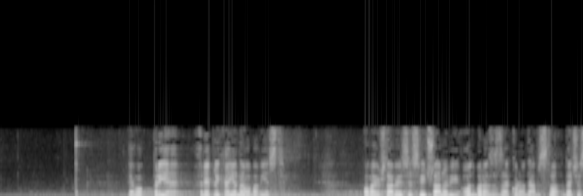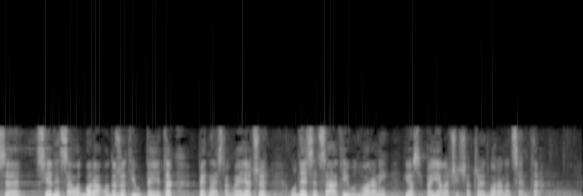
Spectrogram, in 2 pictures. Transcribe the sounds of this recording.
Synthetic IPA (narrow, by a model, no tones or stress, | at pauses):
e̞ʋo̞pɾije̞ɾe̞plikaje̞d̪nao̞baʋje̞st̪ | o̞baʋje̞ʃt̪aːʋajuse̞sʋit͡ʃlano̞ʋiʔo̞d̪bo̞ɾazazako̞no̞d̪aːʋst̪ʋo̞d̪at͡ɕe̞se̞ | sje̞d̪nit̪sao̞d̪bo̞ɾaʔo̞d̪r̩ʒat̪iupe̞ːt̪ak | pe̞t̪najst̪o̞ɡʋe̞ʎat͡ʃe | ud̪e̞se̞t̪saːt̪iud̪ʋo̞ɾanijo̞si̥pajelat͡ʃit͡ɕat̪ʰo̞jed̪ʋo̞ɾanat̪se̞nt̪ʰa̰ɾ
